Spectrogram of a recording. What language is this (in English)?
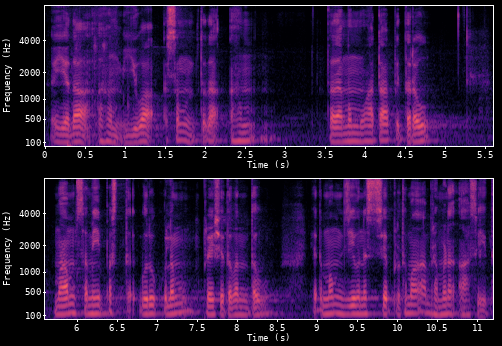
Sanskrit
